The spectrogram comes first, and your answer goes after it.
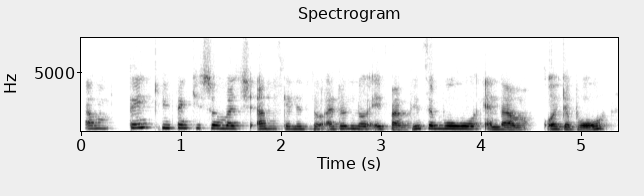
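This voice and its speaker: A woman's voice: on the high side, normal speed, muffled recording. A woman from Botswana with a cold, giving a keynote talk on a video call, hesitant and full of ums. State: has a cold. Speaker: keynote speaker. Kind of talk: online webinar presentation.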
